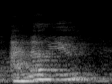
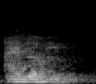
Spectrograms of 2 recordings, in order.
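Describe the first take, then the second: First: It is said emotionally with higher pitch. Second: It is said plainly without raised pitch.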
